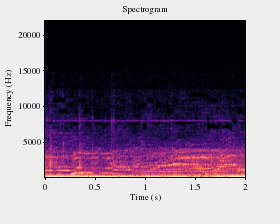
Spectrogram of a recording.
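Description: Game sound from a women's lacrosse broadcast in a gap in the commentary: a steady low background rumble with faint, distant voices calling out, rising and falling in pitch.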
